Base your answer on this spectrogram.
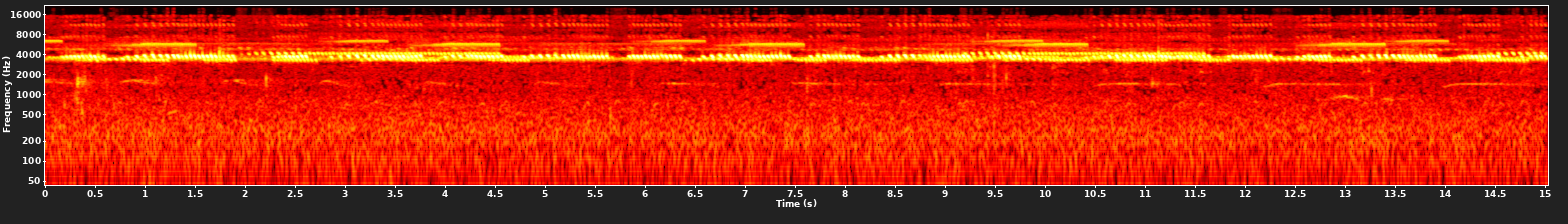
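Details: Crickets calling in the evening on Aroha Island, New Zealand, a continuous high buzzing trill made of rapid pulses, with brief dips in loudness and soft higher trills joining in and out.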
